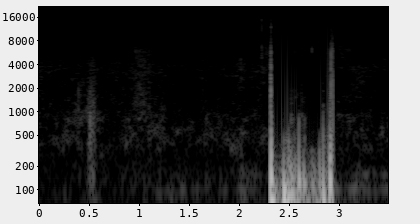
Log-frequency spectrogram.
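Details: Adult father's stomach growling (borborygmi) during a stomach infection with dehydration and no sleep.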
